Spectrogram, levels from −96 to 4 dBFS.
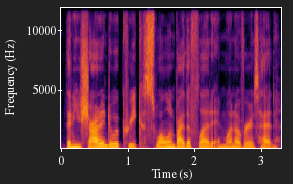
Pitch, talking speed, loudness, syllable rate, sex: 185 Hz, 270 wpm, -18 LUFS, 5.8 syllables/s, female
